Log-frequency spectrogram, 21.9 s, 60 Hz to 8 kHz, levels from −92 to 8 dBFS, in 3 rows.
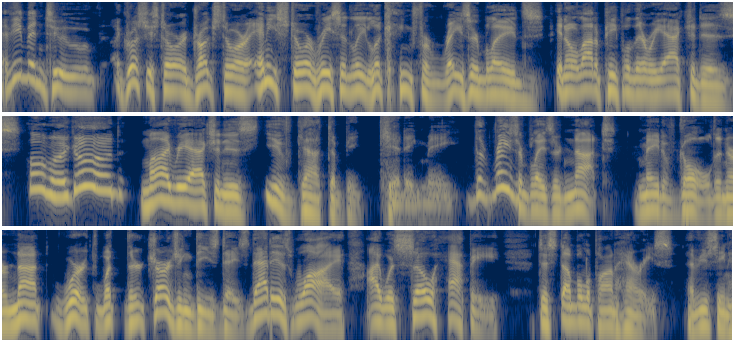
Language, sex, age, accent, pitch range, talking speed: English, male, 60-79, American, 120-175 Hz, 185 wpm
